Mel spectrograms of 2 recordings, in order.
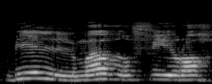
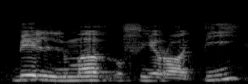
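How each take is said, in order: First: The last word ends with an h sound. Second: The last word ends with a t sound and vowel. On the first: The reader stops at this word. "bacaan yang betul" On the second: The reader continues without stopping. "tukar kepada"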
